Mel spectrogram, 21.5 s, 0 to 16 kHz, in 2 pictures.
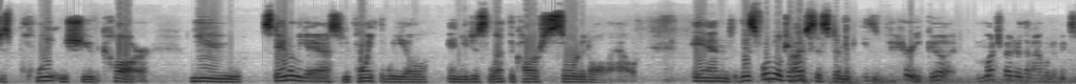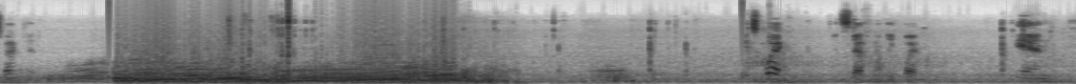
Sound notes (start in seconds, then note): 11.9 engine noise; 16.8 whirr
